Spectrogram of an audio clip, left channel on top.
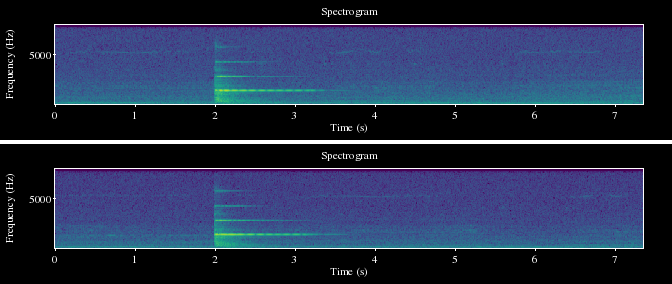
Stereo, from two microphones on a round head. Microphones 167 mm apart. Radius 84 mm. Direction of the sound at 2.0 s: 50° right (ahead or behind).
